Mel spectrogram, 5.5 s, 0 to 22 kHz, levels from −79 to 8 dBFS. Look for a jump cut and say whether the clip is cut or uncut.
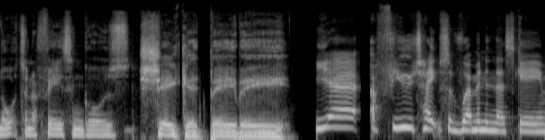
cut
